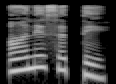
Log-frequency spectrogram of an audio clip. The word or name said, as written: ಅನಾಸ್ಥೆ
